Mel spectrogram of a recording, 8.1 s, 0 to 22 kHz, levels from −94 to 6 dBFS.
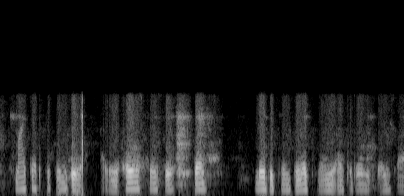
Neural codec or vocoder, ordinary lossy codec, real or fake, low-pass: none; Opus, 64 kbps; real; 3.6 kHz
